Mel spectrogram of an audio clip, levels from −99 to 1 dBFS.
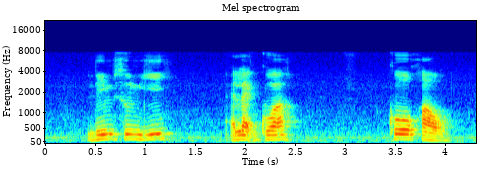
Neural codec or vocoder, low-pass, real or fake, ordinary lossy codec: none; none; real; none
